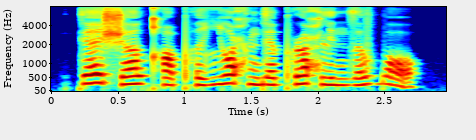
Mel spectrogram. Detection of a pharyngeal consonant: present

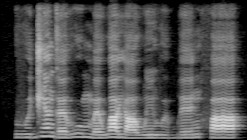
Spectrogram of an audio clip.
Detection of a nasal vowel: present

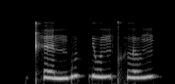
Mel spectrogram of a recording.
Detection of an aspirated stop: present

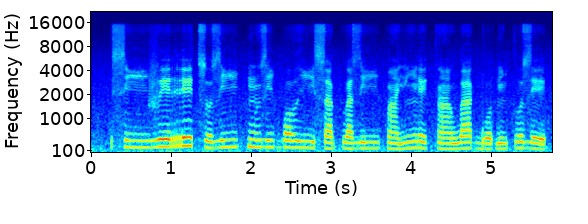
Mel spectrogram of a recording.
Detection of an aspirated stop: absent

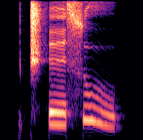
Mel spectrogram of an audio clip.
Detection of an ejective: present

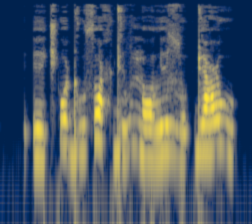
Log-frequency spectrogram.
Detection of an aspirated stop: absent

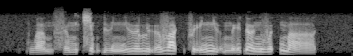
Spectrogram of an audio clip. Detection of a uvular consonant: absent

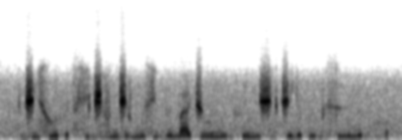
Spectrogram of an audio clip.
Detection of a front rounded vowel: absent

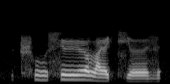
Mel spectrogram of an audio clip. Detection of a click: absent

